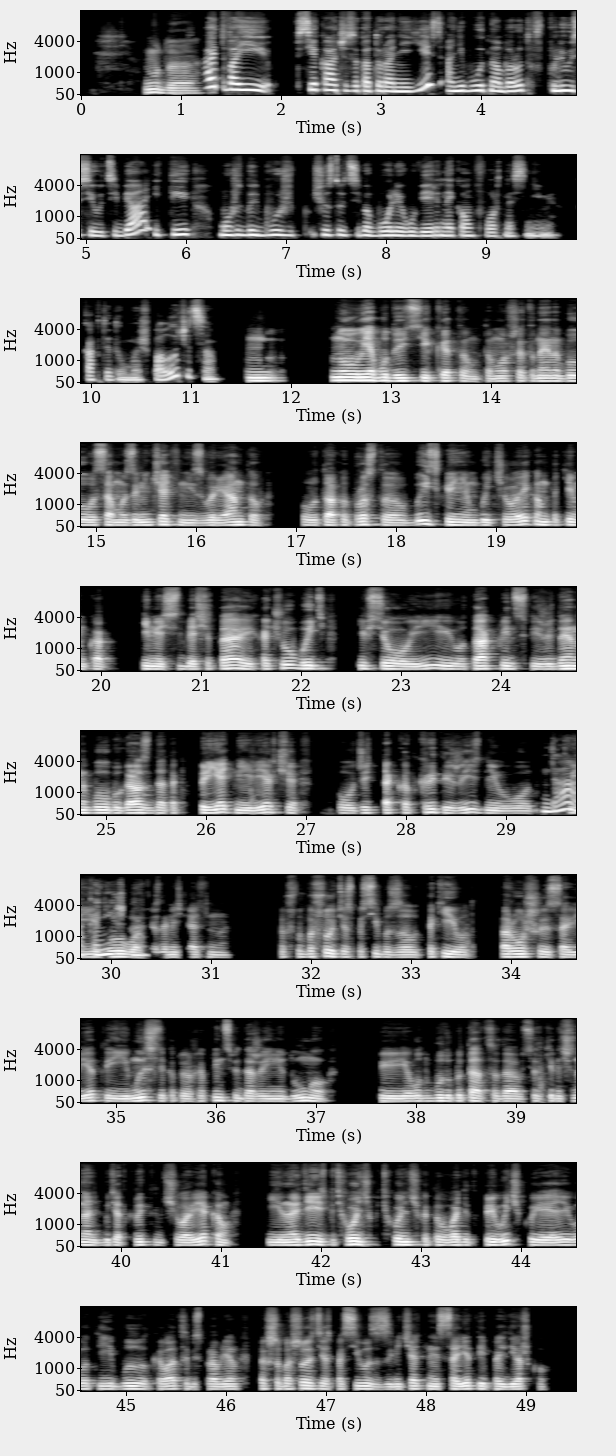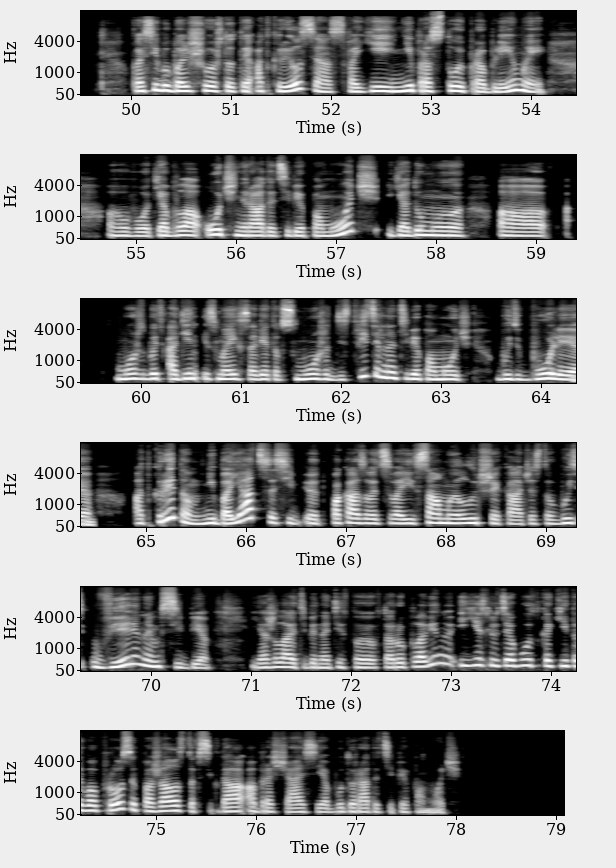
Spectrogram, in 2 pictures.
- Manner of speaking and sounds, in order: tapping
- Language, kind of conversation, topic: Russian, advice, Чего вы боитесь, когда становитесь уязвимыми в близких отношениях?
- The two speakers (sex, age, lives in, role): female, 40-44, United States, advisor; male, 20-24, Estonia, user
